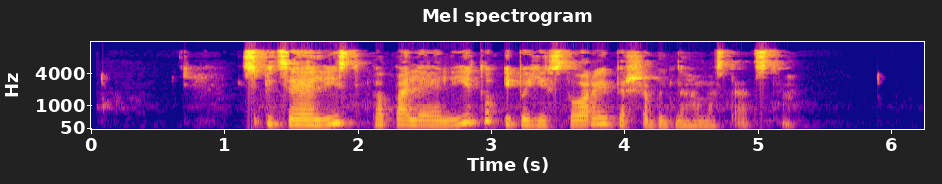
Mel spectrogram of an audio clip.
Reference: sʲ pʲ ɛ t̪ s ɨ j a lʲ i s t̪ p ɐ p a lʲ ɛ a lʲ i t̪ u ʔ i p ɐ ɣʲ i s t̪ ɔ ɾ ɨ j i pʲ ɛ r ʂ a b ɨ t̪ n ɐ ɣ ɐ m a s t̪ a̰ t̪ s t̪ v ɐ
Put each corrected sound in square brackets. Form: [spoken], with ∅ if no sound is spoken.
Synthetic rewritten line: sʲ pʲ ɛ t̪ s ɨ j a lʲ i s t̪ p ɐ p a lʲ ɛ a lʲ i t̪ u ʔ i p ɐ ɣʲ i s t̪ ɔ ɾ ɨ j i pʲ ɛ r ʂ a b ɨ t̪ n ɐ ɣ ɐ m a s t̪ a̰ t̪ s t̪ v ɐ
